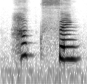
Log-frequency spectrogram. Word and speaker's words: 학생: So this one should be pronounced as in 생, 생, as in 학생, 학생, which is you, student. 학생, 학생. 가일론 씨 맞아요. It's 악수 and 학생. It's a natural pronunciation. If you say 악수, 학생, nope, nope. We don't pronounce that way.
